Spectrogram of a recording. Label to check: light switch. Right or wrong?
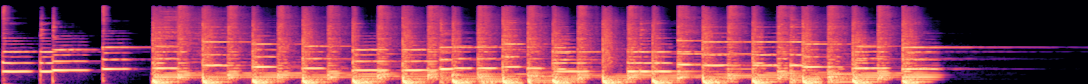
Wrong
